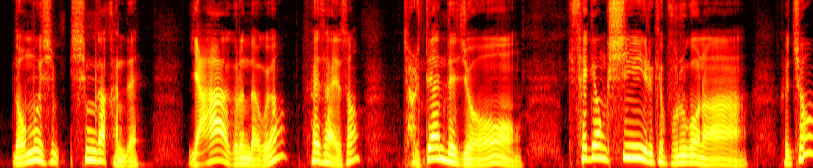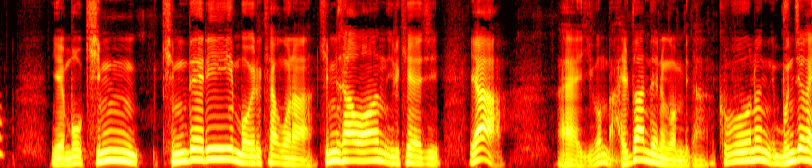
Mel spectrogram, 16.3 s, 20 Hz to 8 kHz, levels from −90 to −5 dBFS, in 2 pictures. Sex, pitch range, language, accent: male, 100-150 Hz, Korean, native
